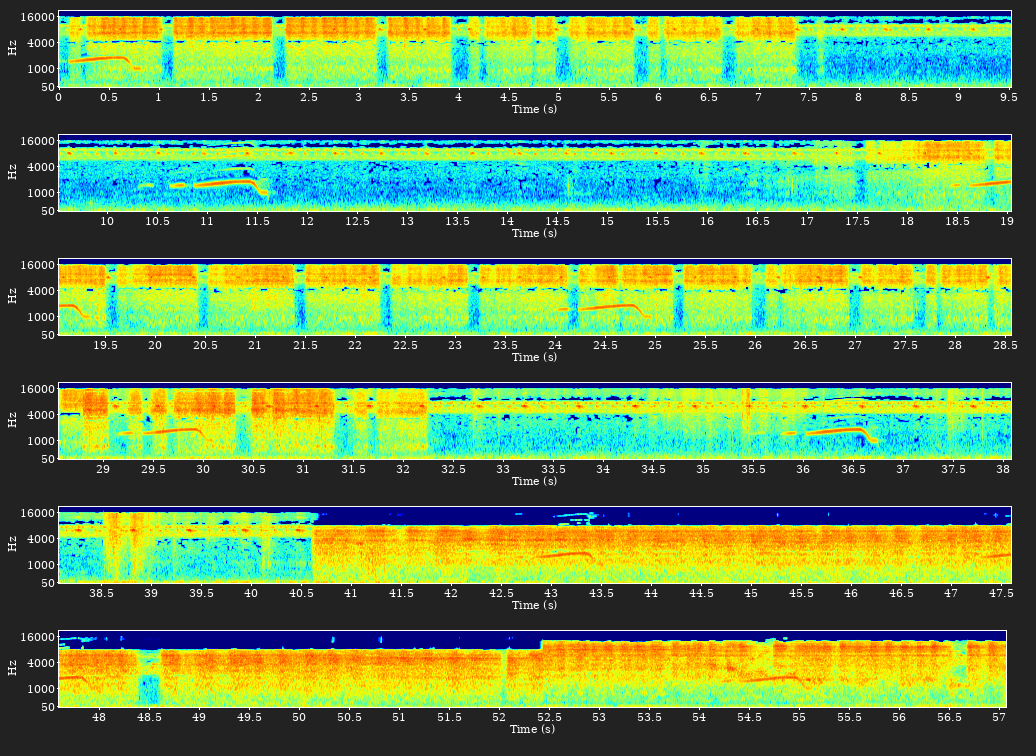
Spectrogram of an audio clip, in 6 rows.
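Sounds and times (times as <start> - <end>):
bird whistle rising then falling: 0.0 - 1.4, 10.3 - 11.7, 17.6 - 32.8, 33.7 - 37.2, 38.7 - 49.8, 53.7 - 57.0
steady high hiss: 0.0 - 57.0.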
